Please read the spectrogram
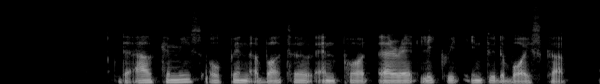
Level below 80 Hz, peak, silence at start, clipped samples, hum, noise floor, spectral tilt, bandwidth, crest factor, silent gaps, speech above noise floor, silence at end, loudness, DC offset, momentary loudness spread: -52 dBFS; -10 dBFS; 1.2 s; under 0.1%; none; -78 dBFS; -9 dB/octave; 9.8 kHz; 20 dB; none; 49 dB; 0.35 s; -30 LUFS; under 0.1%; 8 LU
